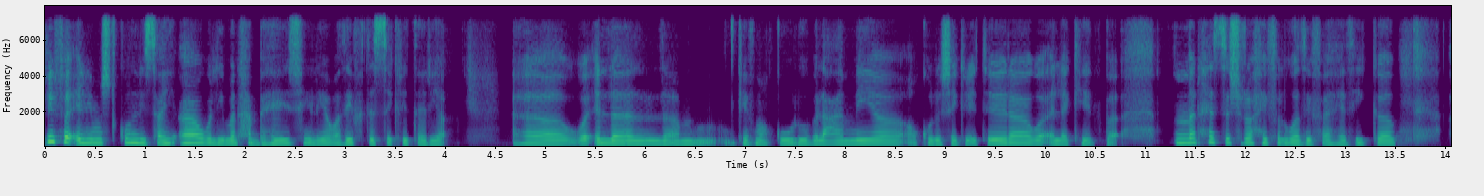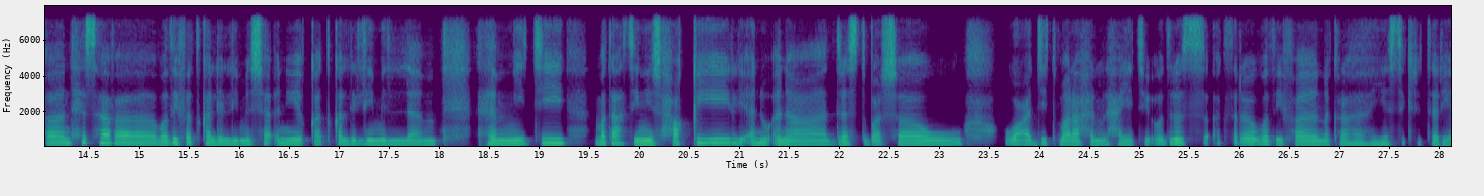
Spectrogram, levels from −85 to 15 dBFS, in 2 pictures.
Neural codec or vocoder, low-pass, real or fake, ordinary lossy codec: codec, 24 kHz, 0.9 kbps, DualCodec; 7.2 kHz; fake; none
